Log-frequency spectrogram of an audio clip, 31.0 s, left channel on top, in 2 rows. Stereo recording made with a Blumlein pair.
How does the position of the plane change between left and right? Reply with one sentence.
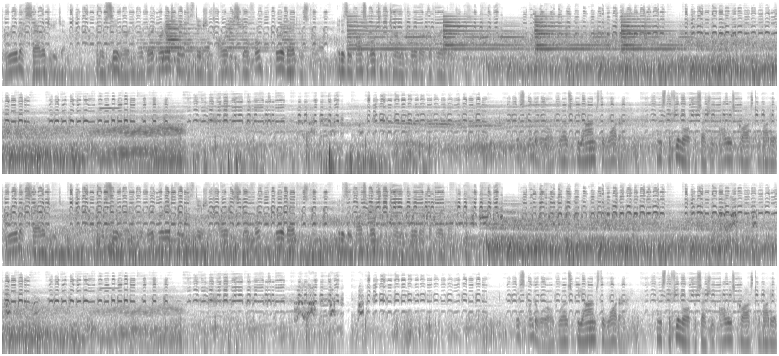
You can hear the plane move to the left.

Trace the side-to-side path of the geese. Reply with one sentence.
In this clip you hear the geese travel towards the left.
